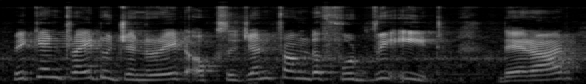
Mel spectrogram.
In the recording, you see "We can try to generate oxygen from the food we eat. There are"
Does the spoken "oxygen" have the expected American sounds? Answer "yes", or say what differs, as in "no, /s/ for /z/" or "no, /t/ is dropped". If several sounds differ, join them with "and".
yes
